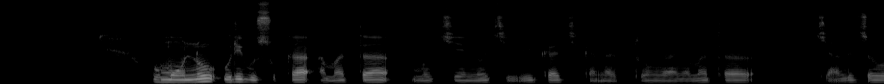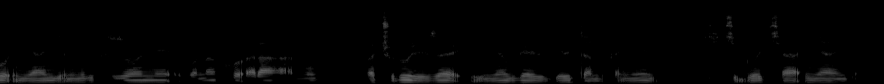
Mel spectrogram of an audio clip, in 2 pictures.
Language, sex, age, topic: Kinyarwanda, male, 25-35, finance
